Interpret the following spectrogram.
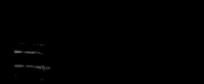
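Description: A single short, faint high-pitched cry in the first half second, lasting about half a second. After that there is near silence.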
